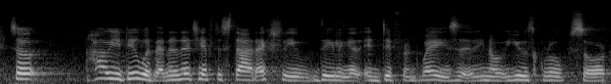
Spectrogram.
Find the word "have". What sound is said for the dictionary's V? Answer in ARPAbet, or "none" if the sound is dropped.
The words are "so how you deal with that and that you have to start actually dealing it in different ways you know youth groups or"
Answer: F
